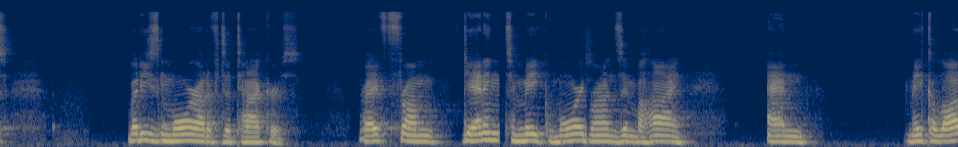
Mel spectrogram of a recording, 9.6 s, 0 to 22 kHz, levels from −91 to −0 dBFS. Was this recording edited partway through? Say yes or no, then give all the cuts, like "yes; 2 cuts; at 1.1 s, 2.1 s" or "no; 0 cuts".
yes; 4 cuts; at 1.6 s, 2.2 s, 5.0 s, 5.8 s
